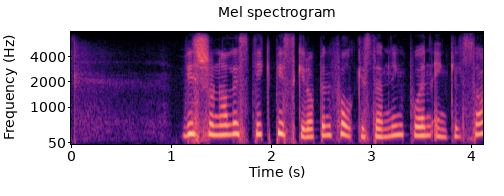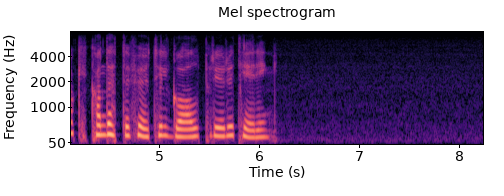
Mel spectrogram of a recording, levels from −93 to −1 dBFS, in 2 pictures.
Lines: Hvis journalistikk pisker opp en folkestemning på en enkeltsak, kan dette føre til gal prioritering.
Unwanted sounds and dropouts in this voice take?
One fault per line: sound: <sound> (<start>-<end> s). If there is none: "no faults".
no faults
